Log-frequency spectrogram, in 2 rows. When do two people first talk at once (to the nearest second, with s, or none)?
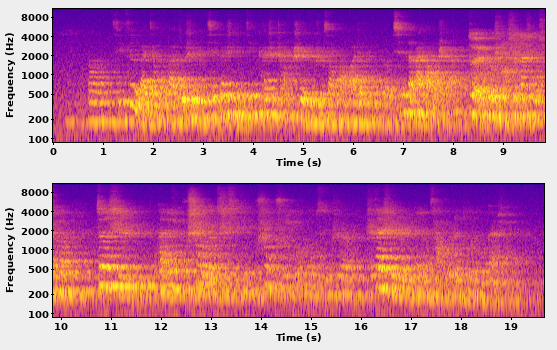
none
